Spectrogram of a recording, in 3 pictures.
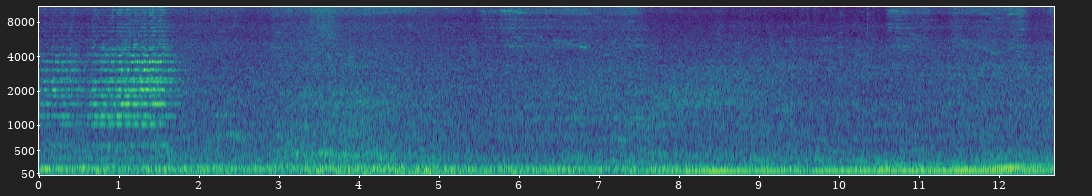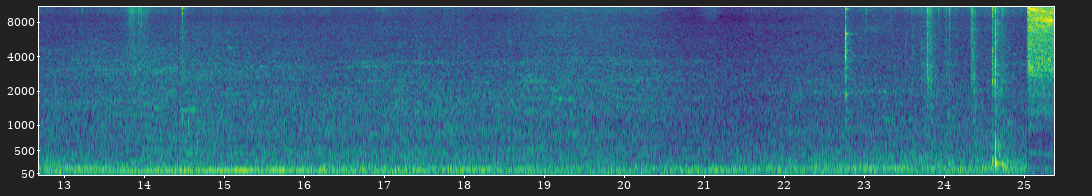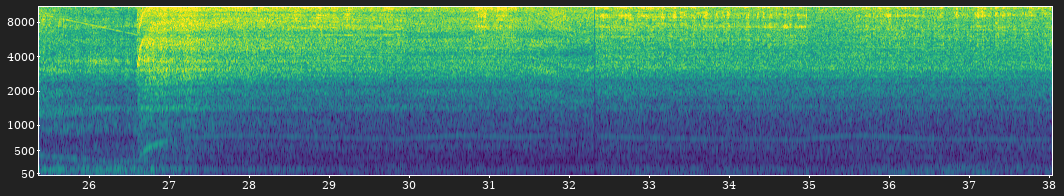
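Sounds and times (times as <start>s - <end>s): low mechanical rumble: 8.8s - 34.4s.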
